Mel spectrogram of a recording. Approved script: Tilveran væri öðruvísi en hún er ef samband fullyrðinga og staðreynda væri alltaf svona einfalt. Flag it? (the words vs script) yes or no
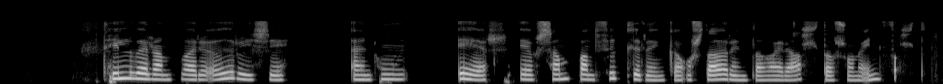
no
